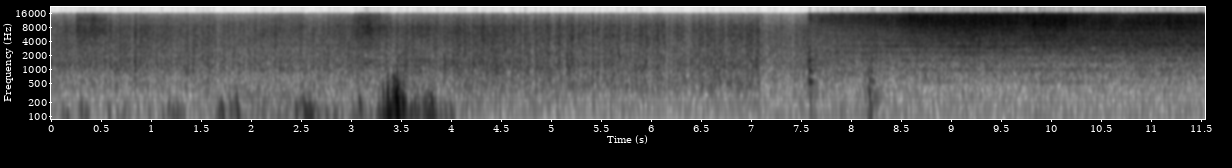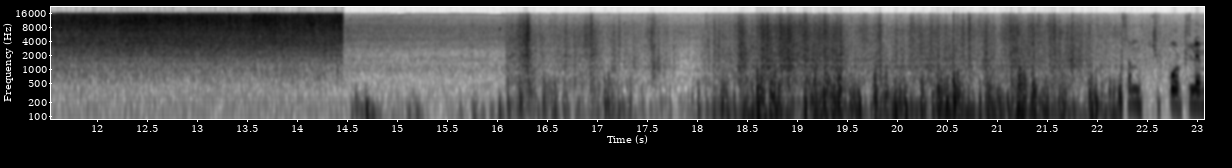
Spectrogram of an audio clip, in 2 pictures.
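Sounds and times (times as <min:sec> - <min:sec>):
fries sizzling in hot oil: 0:00.0 - 0:05.6, 0:07.1 - 0:16.1.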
